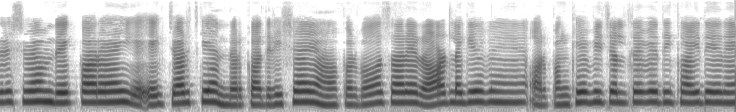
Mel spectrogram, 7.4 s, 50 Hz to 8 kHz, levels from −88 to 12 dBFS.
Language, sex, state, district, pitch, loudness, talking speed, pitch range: Hindi, female, Uttar Pradesh, Budaun, 230 Hz, -16 LUFS, 270 wpm, 200-240 Hz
